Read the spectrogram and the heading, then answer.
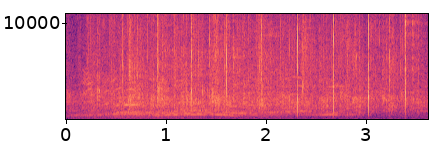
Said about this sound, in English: Thirdly, let's clap our hands to those who are about to be fathers.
